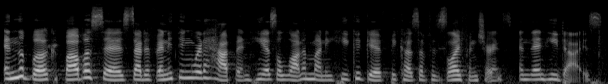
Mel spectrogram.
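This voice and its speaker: A woman's voice: on the high side, quick pace. A young woman student asking an author a hesitant question from the audience.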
